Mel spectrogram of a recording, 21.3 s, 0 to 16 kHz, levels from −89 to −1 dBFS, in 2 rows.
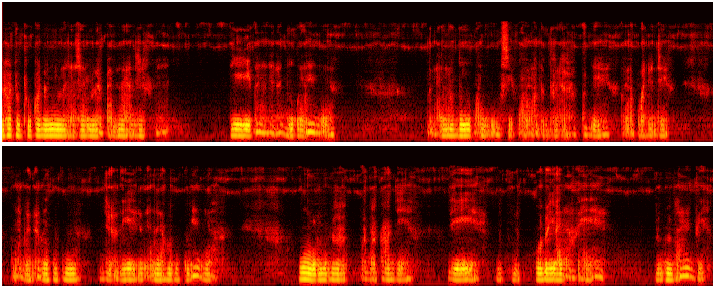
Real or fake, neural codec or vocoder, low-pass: fake; autoencoder, 22.05 kHz, a latent of 192 numbers a frame, VITS, trained on one speaker; 9.9 kHz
